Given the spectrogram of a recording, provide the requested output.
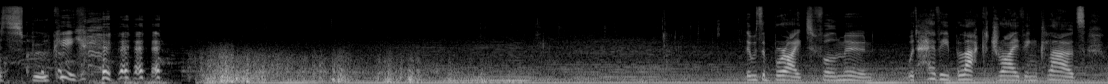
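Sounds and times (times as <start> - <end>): woman laughing: 0.0 - 1.8
thunder rumble: 1.3 - 7.8
rain falling: 1.8 - 9.0.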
